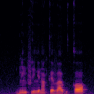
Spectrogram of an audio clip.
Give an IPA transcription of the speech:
ɡ͡bĩ˦nfi˨lɪ˨ ɾã˦˨kɛ˨ βaː˨ɡʷe˨ kɔ˦

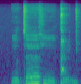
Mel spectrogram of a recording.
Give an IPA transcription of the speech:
ilcẽːxiːǃyd

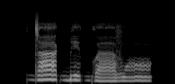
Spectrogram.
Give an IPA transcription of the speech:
daː˦ɡ͡be˧ ɡʷaː˨vɔ̃˧

